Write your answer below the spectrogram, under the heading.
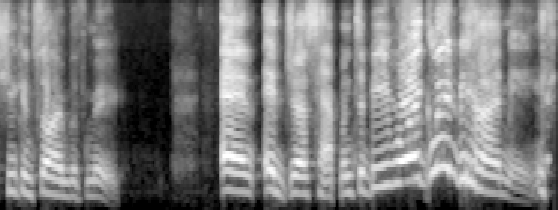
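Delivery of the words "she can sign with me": deep bass voice, dropped low. Retelling an offer heard at a book signing, imitating Roy's deep voice. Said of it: "I heard a deep voice behind me saying".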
